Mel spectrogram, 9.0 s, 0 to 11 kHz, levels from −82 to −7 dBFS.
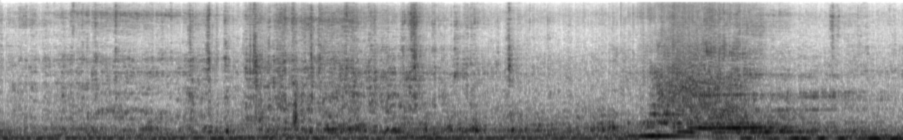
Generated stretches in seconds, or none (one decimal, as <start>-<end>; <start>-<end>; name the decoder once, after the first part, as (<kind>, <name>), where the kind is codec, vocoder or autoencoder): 6.1-7.0 (autoencoder, DAC-VAE)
